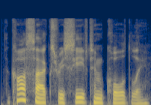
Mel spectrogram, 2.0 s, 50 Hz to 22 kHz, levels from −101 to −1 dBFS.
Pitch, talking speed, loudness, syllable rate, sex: 115 Hz, 150 wpm, -20 LUFS, 4.6 syllables/s, male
